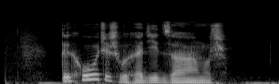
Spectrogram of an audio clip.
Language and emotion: Russian, sad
